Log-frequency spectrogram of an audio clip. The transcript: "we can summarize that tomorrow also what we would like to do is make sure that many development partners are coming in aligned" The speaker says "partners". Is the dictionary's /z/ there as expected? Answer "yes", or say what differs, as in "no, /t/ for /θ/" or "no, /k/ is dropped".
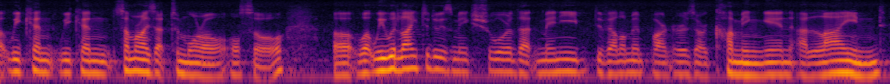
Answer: yes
